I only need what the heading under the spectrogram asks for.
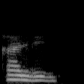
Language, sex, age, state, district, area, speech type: Punjabi, female, 18-30, Punjab, Muktsar, urban, conversation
